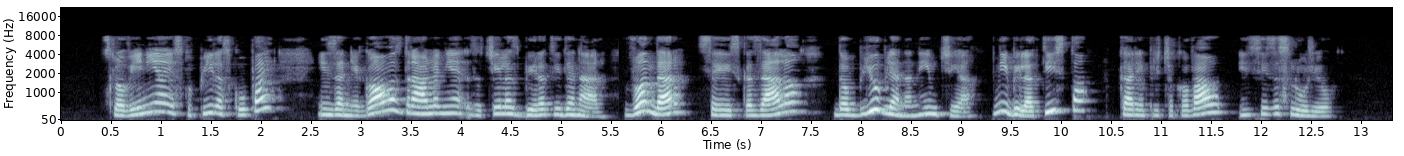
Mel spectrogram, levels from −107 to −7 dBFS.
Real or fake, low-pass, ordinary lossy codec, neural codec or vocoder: real; none; none; none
